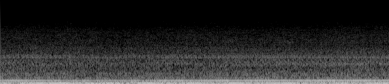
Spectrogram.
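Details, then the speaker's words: Airstream 350LE motorhome with a 454 American V8, after restoration, accelerating: a deep, steady V8 hum over road rumble, with no vibration, knock or miss. Normal running under acceleration. "Tu vois il roule. Il n'y a pas une vibration. Tu vois, il n'y a pas une vibration. Puis tu vois, Oh là là là là. quand j'accélère, t'as vu ça? Ah, on l'entend."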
